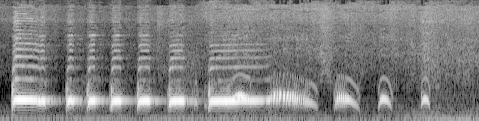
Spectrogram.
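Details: Bangkok zebra dove singing eagerly to prompt nearby birds to join: rapid repeated flat clipped notes, a long steady tone, then three falling arched coos fading out.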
